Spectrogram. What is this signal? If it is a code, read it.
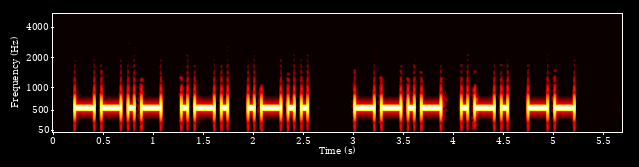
Morse code, heard as a keyed tone, about 18 wpm, 550 Hz. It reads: QRL QRM
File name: naukapodstaw / skroty / skroty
